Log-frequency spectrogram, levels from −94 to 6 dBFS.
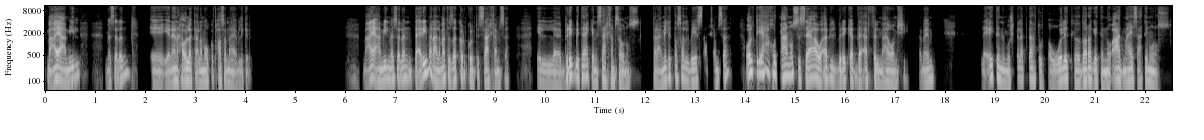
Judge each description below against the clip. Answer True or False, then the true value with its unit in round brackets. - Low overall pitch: True (105 Hz)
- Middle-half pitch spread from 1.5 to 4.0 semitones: True (3.6 semitones)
